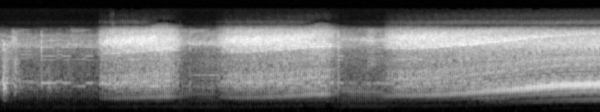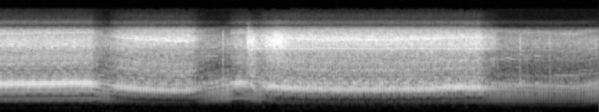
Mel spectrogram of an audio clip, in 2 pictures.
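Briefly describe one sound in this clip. A game motorbike engine revs and drones, rising and falling in pitch.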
